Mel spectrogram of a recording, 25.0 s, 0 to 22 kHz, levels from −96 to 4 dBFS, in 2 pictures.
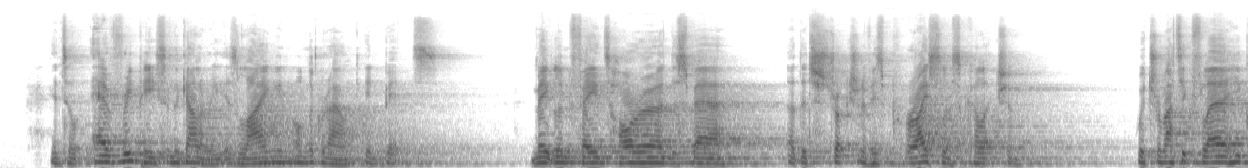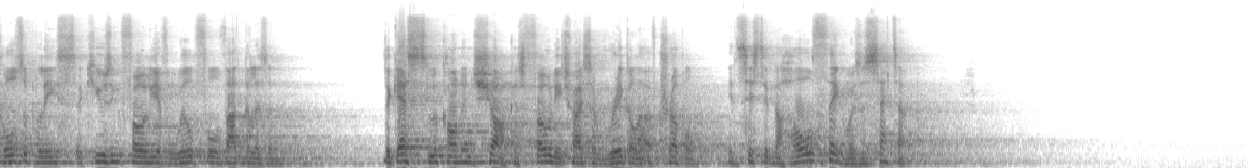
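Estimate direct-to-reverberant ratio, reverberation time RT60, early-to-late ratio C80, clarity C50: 6.5 dB, 2.4 s, 9.0 dB, 8.0 dB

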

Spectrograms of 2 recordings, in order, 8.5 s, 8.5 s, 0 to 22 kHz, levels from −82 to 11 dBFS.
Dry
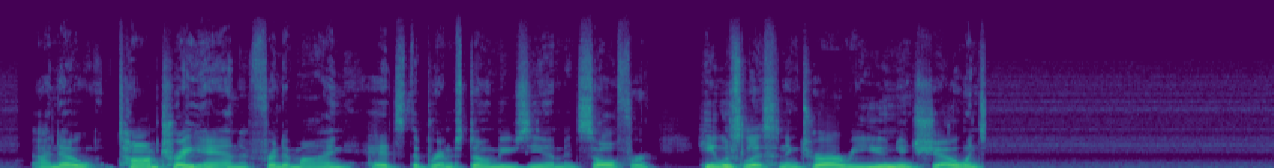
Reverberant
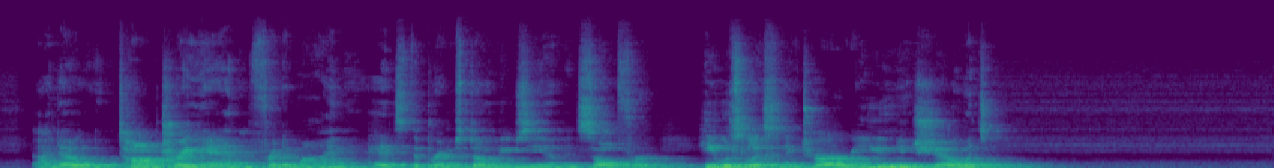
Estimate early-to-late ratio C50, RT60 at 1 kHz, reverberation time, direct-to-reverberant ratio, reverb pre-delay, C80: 5.0 dB, 0.90 s, 1.0 s, −1.0 dB, 8 ms, 8.0 dB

